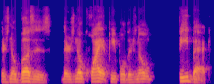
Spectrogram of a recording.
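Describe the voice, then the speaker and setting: A man with a medium-pitched voice talks as an audio technician on a panel. His delivery is conversational, like someone sharing experience from the job. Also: fairly even intonation, takes it slowly, darkish tone. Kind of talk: conversational panel talk with anecdotes.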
